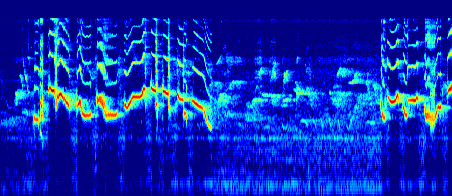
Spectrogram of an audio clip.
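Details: Oriental magpie-robin pouring out a long run of loud, varied whistles for about three seconds, then a quiet pause with a low murmur, then a fresh burst of gacor song.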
